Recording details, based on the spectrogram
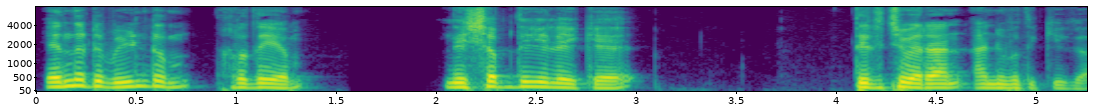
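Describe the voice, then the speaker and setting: A man guiding a meditation, reading instructions gently and deliberately in short phrases with pauses. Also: fairly high pitch, no room sound, studio quality. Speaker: meditation guide. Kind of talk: guided meditation narration, translated text read aloud.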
